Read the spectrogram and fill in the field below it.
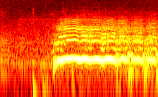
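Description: A horse neighs loudly and close by in one long, shaking whinny, preceded by a couple of soft thuds.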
